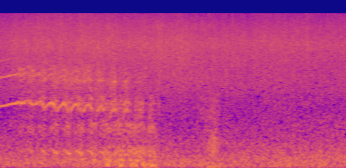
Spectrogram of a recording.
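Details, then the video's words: Wild horse in a mountain setting neighing: a long, high, wavering whinny that trembles and slowly falls over about two seconds, then fades into a steady hiss of soft, cool breeze. "Horse Sounds"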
